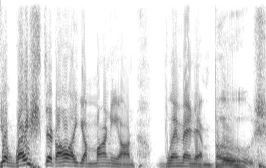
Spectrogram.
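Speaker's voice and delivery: relaxed drawn-out delivery. Retelling a movie scene with a rich golfer: imitating Jonah Hill's cool-sounding voice. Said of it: "it's so fucking cool sounding".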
